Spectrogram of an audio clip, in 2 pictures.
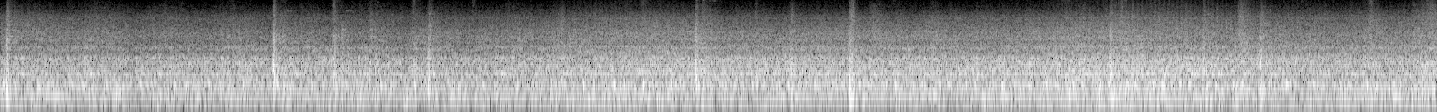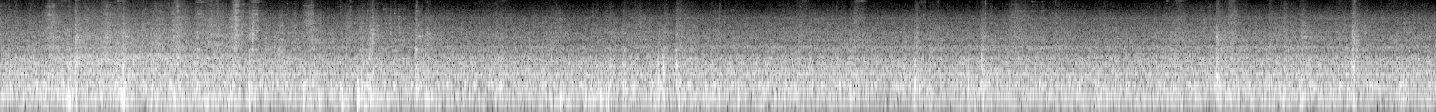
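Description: Diesel-hauled heritage passenger train on the move, heard from an open coach window: a steady rumble of the running train with a faint hum, and scattered clicks and knocks from the wheels over rail joints.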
